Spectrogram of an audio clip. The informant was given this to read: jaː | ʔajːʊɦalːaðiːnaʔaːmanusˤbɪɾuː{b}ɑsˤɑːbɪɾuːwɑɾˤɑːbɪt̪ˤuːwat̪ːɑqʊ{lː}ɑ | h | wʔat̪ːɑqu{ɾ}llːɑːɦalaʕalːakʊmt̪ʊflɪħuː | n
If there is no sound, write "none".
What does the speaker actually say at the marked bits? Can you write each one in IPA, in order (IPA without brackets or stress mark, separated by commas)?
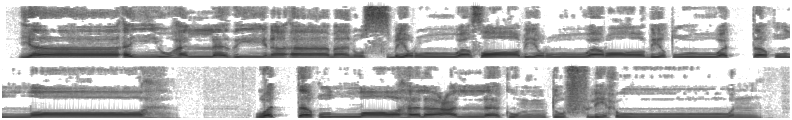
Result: w, lː, l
